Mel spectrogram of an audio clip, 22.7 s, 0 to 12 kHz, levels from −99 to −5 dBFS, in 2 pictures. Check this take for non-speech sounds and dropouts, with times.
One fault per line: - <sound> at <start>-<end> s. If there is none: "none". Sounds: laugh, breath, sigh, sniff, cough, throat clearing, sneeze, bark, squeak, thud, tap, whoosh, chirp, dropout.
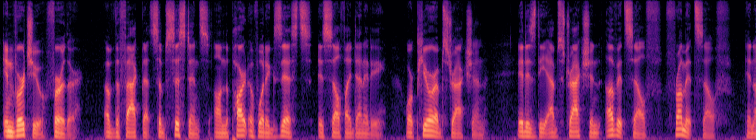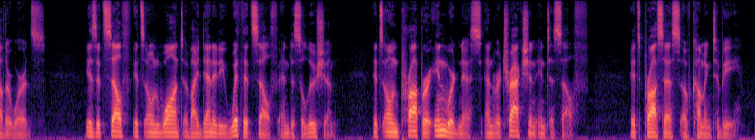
none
